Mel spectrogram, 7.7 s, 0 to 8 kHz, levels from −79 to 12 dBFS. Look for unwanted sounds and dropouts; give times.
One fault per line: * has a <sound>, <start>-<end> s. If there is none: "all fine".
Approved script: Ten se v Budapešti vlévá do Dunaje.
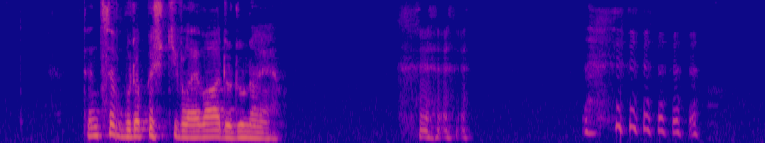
* has a laugh, 4.0-4.7 s
* has a laugh, 5.8-7.0 s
